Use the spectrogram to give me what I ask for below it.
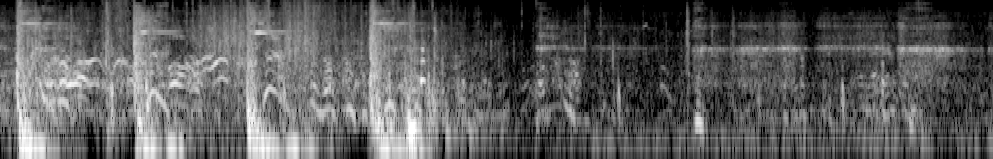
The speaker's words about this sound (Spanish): Desenvaina la espada. La blande en el aire. Cuidado, Majestad. Nada corta más que el acero valirio. Sí. Eso dice. Golpea el libro.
